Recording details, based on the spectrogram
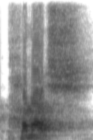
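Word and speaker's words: חמס: Another word is pronounced Hamas.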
